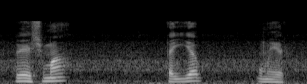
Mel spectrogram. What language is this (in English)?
Urdu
